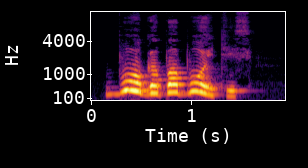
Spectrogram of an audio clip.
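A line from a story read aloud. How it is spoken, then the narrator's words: Wailing yell. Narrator (Russian): завопил Семечкин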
